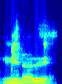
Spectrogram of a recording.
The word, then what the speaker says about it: Minari: mentioned the personal connection that you have to Minari. Is that pronounced correctly?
